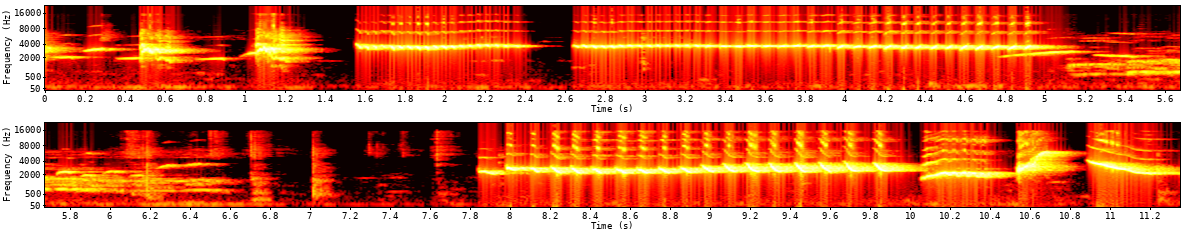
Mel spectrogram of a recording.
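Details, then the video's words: White-rumped shama song meant to provoke a reply: sharp chips, then long rapid pulsing trills at a high pitch, a low chattering interlude, and another extended high trill ending in slurred whistles. "MURAI BATU GACOR memancing EMOSI bikin NYAUT ikut BUNYI"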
